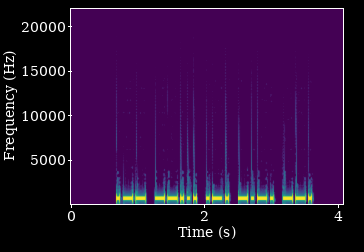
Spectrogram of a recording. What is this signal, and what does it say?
Morse code, heard as a keyed tone, about 25 wpm, 700 Hz. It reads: W7RCG
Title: USA Call Signs - 5 Characters - Repeated 2x - 25wpm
